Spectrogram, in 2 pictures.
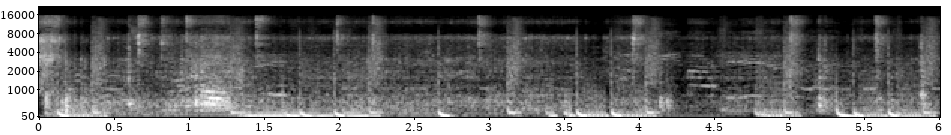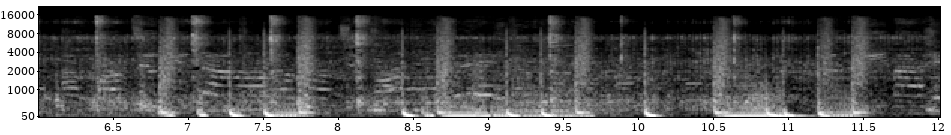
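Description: Two Beyblade Burst tops spinning and colliding in a clear plastic stadium: a steady scraping whir broken by many sharp plastic clacks as they strike each other and the stadium wall. Background music with a steady beat plays underneath.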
